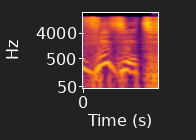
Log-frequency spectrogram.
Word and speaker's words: visit: hesitant hesitant okay hesitant you say visit not visit visit it is a z not a okay visit you say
